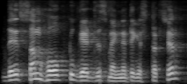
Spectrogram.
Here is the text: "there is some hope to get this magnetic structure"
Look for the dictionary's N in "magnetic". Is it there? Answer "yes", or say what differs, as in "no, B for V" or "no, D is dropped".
yes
